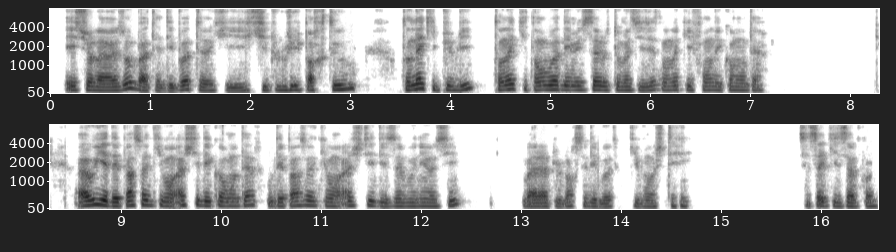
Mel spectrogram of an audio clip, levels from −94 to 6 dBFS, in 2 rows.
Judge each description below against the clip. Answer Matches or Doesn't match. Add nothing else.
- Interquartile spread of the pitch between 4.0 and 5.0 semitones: Doesn't match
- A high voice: Doesn't match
